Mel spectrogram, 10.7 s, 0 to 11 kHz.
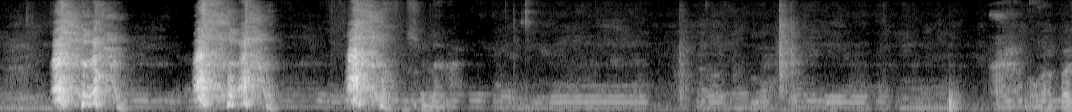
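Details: Three loud, harsh cough bursts about 1.5 seconds apart while about to recite/memorize Quran juz 26, followed by quiet voiced sounds and a faint steady hum in a small room; repeated coughing.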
